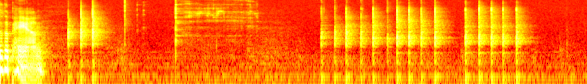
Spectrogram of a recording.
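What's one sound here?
A metal spoon scrapes and taps against a shallow metal dish.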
